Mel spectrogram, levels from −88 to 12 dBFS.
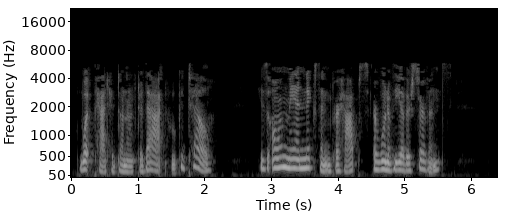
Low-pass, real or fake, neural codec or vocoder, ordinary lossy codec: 7.2 kHz; fake; codec, 16 kHz, 4.8 kbps, FACodec; MP3, 24 kbps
